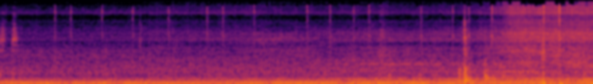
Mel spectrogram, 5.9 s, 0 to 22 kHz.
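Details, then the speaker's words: 2008 Dodge Grand Caravan with code P0301 (cylinder 1 misfire): uneven idle with a stumble and sharp snapping ticks about four a second. Spark seen glowing under the hood suggests arcing. Engine misfire at idle. "I can actually hear the misfire."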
